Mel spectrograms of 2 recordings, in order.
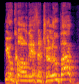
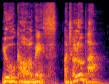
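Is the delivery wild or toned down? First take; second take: wild; toned down. First: It is said in an over-the-top, wild way. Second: It is said in a calmer, toned-down way.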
